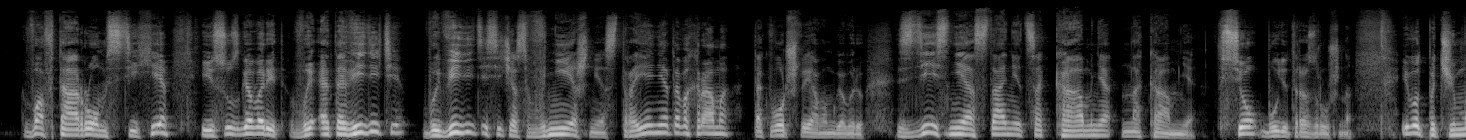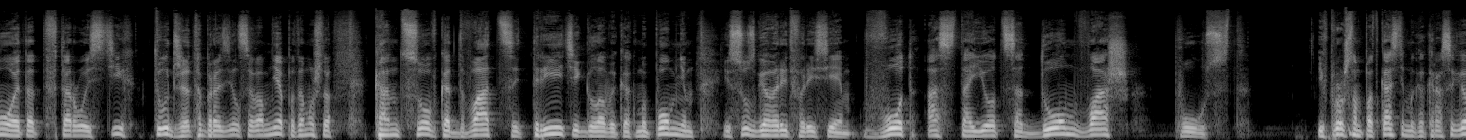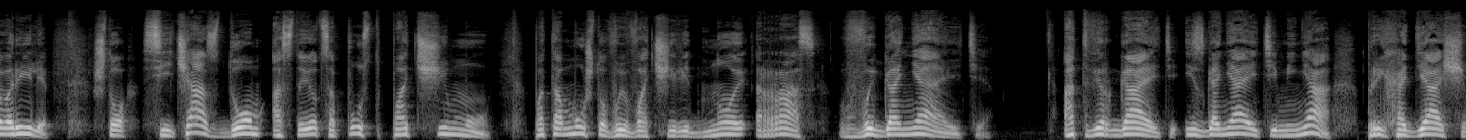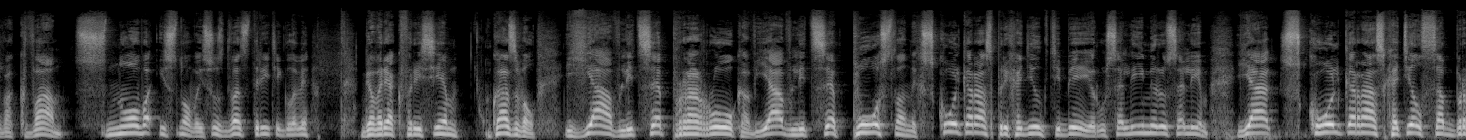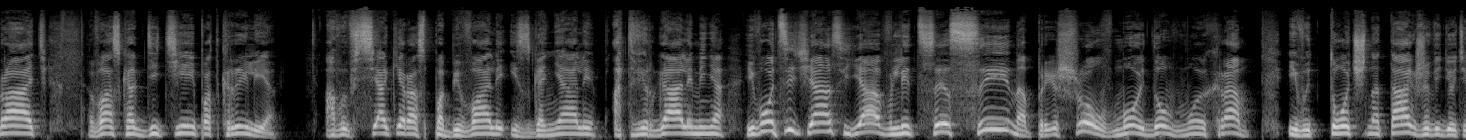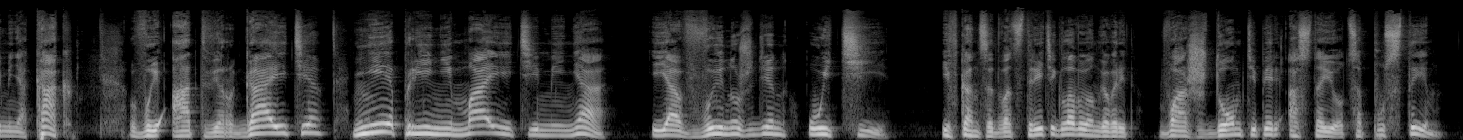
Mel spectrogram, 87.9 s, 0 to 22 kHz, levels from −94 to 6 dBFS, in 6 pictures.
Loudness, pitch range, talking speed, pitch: -24 LUFS, 140-185 Hz, 115 wpm, 160 Hz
